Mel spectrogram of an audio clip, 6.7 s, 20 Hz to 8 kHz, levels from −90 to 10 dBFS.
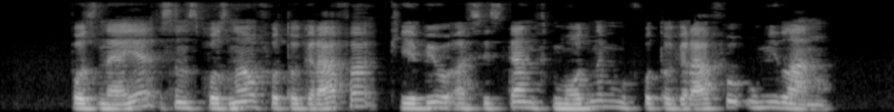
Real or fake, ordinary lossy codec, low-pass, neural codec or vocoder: real; AAC, 32 kbps; 7.2 kHz; none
